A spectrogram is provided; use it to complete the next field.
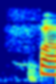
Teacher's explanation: ऊपर के 2 दांतों के किनारे को नीचे के होंठ के तर हिस्से से जब हम मिलाते हैं तो फा अदा होता है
